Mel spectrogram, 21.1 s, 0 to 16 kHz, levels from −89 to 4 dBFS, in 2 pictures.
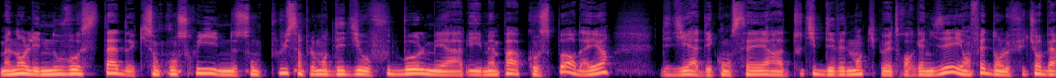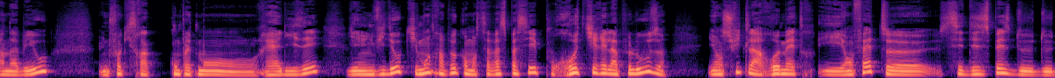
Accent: French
